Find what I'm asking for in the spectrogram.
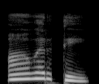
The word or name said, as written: ಆವೃತಿ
